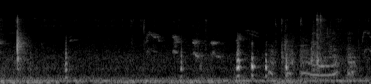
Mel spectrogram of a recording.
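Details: Chickens and roosters dirt bathing; sharp clucks and short calls, including a cluster of four quick notes and a longer drawn-out cackle near the end, over a low steady hum.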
